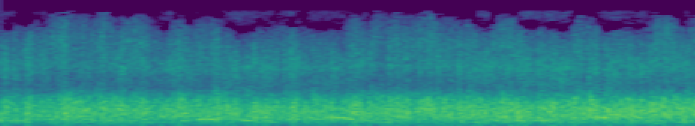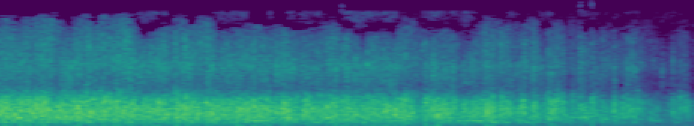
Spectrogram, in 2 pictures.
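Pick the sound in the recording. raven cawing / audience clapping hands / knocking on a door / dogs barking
audience clapping hands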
